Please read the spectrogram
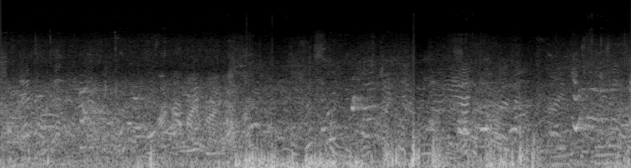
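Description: Spectators chatting, with a dog barking among them.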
